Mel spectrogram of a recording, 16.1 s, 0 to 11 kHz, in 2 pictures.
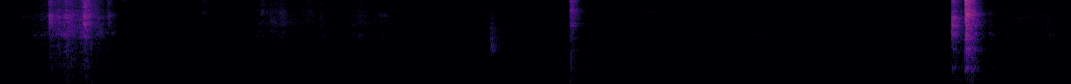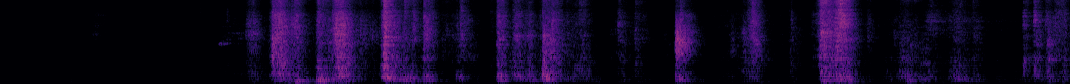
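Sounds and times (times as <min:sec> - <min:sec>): knocks and scrapes: 0:09.9 - 0:16.0.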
